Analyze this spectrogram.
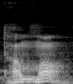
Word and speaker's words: ধর্ম: যেমন আমরা ধর্ম এটাকে ধম্ম হিসাবে আমরা উচ্চারণ করি।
